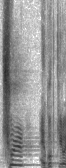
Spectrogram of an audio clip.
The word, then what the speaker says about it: 출애굽기: 여러분, 출애굽기를 읽을 때는 출애굽기라고 읽으면 안 됩니다. 그러면 구워 먹는 것으로 오해할 수 있고 출애굽기로 읽어야 됩니다.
